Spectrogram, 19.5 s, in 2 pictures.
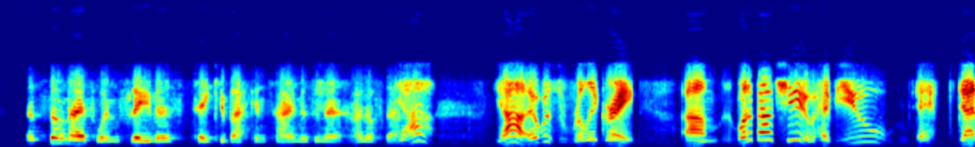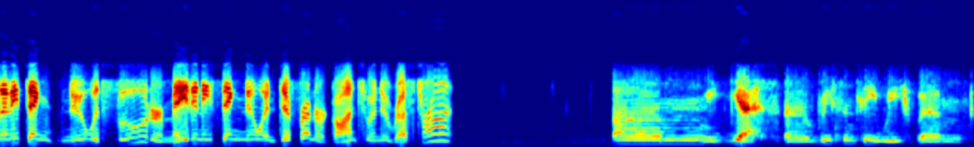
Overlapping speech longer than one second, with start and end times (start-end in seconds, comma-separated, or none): none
